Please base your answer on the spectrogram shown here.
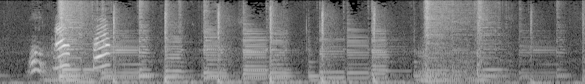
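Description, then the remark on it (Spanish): A dog barks loudly in a rapid, agitated series of sharp barks, with a few higher yelping cries mixed in, continuing without pause for several seconds, as three men from a stray-dog collection van catch it with a net and struggle to lift it in while it resists. “Con una red atraparon a Hércules y lo subieron con dificultad, porque el animal se defendió cuanto pudo.”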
